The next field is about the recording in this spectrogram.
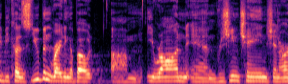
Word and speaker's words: Iran: So I want to start with Iran or Iran or however the, how do you pronounce it? Iran? – Iran would be just as well.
